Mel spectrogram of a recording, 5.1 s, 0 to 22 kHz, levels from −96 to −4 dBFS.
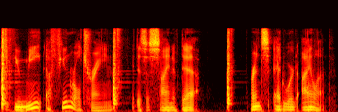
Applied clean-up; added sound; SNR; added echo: neural mask model RNNoise.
